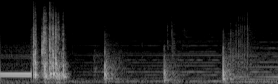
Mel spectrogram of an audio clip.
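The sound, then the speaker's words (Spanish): A telephone handset clatters and knocks down onto its cradle in a few sharp thumps, while a steady electronic line tone hums underneath, fairly quiet, with no talking. “Cuando cortó el teléfono, seguía sin poder creerlo.”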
